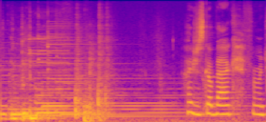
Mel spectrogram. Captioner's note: bag thuds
